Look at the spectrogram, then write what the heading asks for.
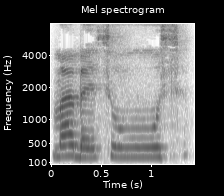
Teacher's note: سا جب آپ پڑھیں گے تو آپ کی زبان کی نوک اوپر کے 2 دانتوں کے پاس آئے گی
